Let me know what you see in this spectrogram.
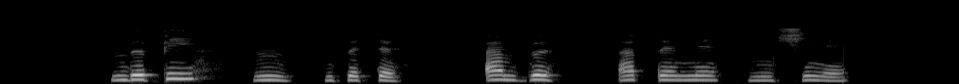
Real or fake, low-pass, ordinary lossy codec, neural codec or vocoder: real; 5.4 kHz; MP3, 48 kbps; none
